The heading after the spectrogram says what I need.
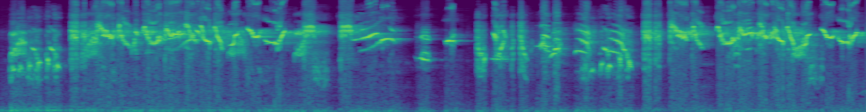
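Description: An Oriental magpie-robin sings a rich, nonstop run of high, varied whistles, sharp chirps and rapid trills, with barely a pause between phrases.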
